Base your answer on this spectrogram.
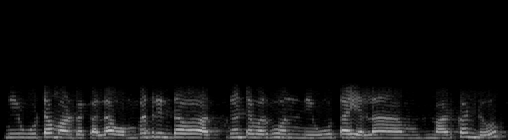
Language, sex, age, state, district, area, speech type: Kannada, female, 18-30, Karnataka, Chitradurga, rural, conversation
